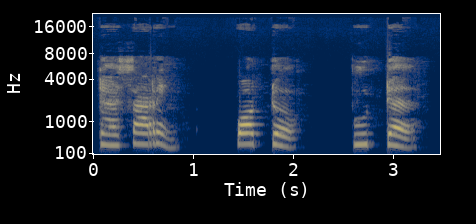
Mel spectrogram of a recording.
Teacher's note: Sementara untuk aksara D, yang penulisannya adalah dengan DH, contoh kosakatanya adalah dasaring, podo, budal, dan sebagainya. Untuk melafalkan kosakata ini, maka ujung lidah berada di tengah langit-langit mulut.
